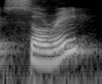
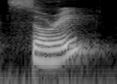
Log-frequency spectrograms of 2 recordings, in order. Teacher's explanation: if we can't hear or can't understand what someone is saying make sure you focus on the intonation we want to go sorry down up down up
